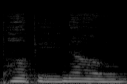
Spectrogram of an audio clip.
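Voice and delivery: acted very low, soft, sad, droopy, mopey voice. Mocking how the reader voices Alex, the speaker imitates his sad, mopey voice. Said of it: "He always seems sad the way she reads him".

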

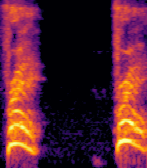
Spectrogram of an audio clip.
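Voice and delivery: loud, high-pitched yell. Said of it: "So I just yelled".

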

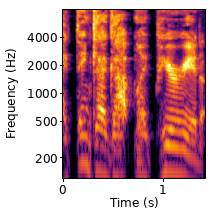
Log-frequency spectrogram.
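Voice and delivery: loud stage whisper. Retelling a daughter's announcement one morning: imitating a loud whisper. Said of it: "loudly whispers".

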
